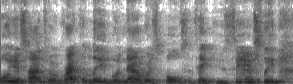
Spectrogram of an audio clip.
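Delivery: normal talking voice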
